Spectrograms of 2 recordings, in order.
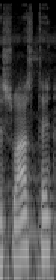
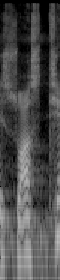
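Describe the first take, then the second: First: स्वास्थ्य cut to "swasth"; incorrect pronunciation. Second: स्वास्थ्य with final YA; full Y glide closing स्वास्थ्य; correct pronunciation. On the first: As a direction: say स्वास्थ्य without the Y glide. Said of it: "नहीं होता दोस्तों". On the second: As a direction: say स्वास्थ्य as "swasthya". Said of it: "सही वर्तनी स्वास्थ्य होता है". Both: Shown as a demonstration.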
